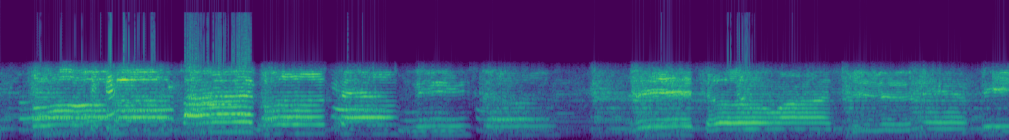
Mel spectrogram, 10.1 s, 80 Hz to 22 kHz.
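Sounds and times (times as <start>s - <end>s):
person singing slow melody: 0.0s - 5.6s, 6.2s - 10.0s
acoustic guitar: 0.0s - 10.0s.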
